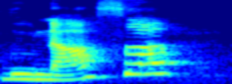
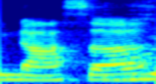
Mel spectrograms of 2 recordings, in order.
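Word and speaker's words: Lughnasadh: Next is the way it is spelt is not at all how it is pronounced. It is pronounced Lunasa. The spelling is Lughnasad.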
